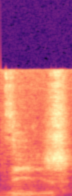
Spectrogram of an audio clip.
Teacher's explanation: it's voiced it's not thieves it's these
